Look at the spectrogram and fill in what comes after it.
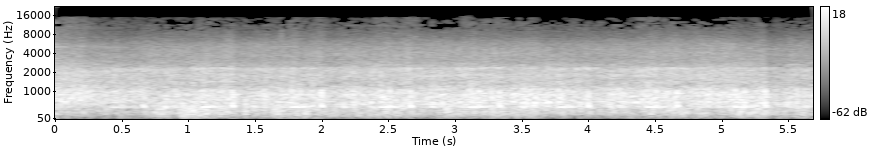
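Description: HST diesel train passing close underneath at speed, its coaches rushing by with the steady loud noise of wheels on the rails.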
